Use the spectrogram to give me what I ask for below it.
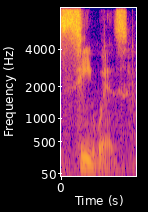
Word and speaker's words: CIWS: The failank's closein weapon system seis pronounced sea whiz.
